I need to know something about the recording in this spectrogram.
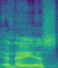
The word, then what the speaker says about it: Aeneas: For the time being, we will say Aeneas over here, and yes, I finally found out I was pronouncing that wrong because of a relative of mine.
